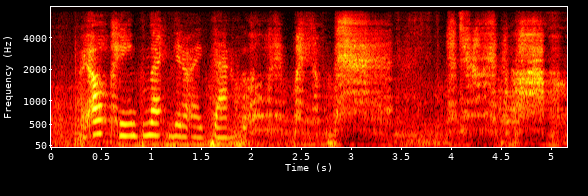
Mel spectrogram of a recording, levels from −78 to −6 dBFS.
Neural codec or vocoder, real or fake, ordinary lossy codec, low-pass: codec, 16 kHz in and 24 kHz out, 0.8 kbps, FocalCodec, streaming, 65536 codes; fake; none; 7.2 kHz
